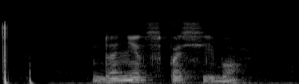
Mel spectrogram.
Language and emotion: Russian, neutral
